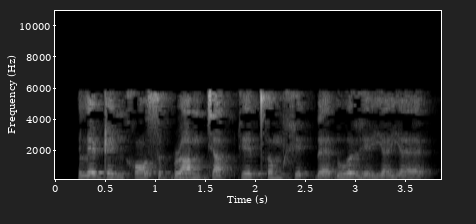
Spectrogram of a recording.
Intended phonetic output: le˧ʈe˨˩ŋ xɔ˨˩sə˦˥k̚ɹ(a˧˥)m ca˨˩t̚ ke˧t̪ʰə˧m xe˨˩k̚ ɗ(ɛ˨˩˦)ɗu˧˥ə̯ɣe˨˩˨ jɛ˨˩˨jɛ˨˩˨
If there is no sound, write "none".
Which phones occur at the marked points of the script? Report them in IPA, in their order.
a˧˥, ɛ˨˩˦

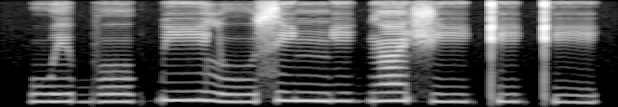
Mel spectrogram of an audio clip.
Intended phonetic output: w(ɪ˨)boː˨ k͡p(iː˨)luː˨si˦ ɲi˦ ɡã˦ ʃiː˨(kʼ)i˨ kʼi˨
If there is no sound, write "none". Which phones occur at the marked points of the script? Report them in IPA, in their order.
ɪ˨, iː˦, kʼ

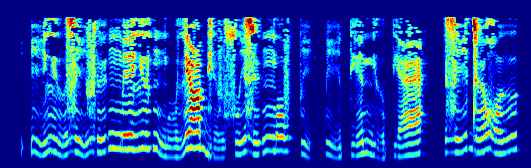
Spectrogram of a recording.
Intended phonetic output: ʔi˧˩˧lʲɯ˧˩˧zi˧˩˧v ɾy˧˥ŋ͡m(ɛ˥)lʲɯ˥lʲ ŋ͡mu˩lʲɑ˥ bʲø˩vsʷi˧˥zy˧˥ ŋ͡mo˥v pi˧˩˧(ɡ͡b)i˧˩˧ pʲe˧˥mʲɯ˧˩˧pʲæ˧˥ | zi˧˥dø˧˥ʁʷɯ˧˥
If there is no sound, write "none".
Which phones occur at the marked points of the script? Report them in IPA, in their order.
e˥, k͡p

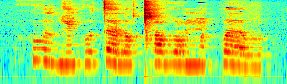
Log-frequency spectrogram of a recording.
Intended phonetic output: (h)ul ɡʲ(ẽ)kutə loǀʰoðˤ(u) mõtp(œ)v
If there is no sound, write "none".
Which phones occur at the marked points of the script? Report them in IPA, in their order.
h, ẽ, u, ə

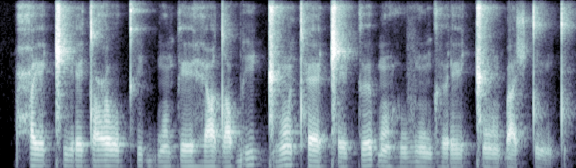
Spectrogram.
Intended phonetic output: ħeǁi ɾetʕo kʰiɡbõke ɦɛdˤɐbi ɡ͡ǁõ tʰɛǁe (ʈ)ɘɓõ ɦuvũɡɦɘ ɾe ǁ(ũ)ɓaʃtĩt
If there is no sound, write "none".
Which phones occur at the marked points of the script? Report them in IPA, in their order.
k, õ

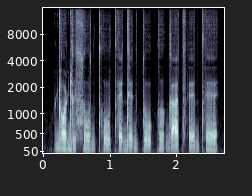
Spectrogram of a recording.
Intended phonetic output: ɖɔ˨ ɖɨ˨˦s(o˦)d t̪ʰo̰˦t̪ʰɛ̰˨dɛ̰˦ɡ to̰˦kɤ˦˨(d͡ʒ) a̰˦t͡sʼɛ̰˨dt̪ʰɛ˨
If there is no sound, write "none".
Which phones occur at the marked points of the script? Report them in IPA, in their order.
o˨, ɡ

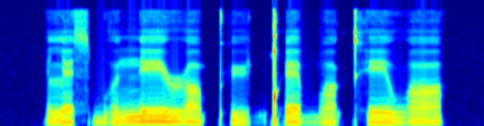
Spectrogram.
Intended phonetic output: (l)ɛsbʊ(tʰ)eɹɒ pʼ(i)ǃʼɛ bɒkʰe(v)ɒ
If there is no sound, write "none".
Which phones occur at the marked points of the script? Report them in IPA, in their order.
l, n, y, w

